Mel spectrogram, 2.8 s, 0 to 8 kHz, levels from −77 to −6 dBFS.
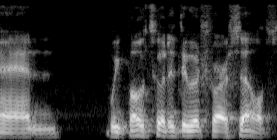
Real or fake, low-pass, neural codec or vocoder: fake; 7.2 kHz; codec, 16 kHz, 8 kbps, FunCodec, trained on LibriTTS, 25 frames a second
